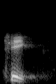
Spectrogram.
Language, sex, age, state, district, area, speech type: Maithili, male, 45-60, Bihar, Saharsa, urban, conversation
